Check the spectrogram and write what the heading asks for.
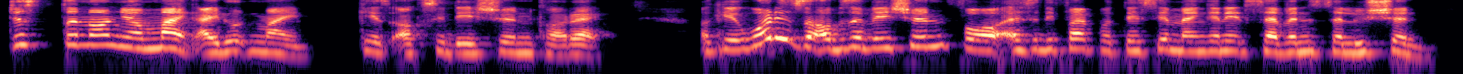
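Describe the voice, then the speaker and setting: A woman chemistry teacher running an online revision class, quizzing students briskly and saying "okay" often. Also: fairly high pitch, animated.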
